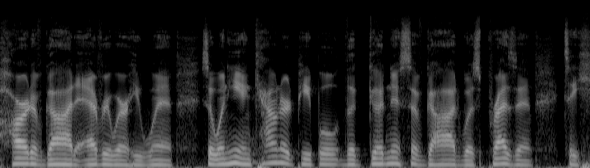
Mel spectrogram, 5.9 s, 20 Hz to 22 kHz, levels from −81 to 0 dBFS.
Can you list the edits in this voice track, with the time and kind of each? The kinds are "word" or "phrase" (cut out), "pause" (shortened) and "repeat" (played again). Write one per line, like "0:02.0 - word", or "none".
none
